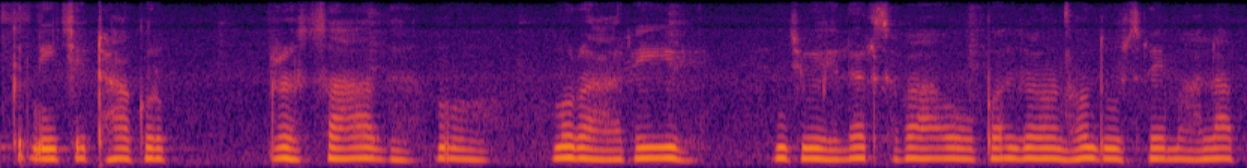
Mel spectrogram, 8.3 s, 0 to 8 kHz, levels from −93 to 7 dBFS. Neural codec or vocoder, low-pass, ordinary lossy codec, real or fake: none; none; none; real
